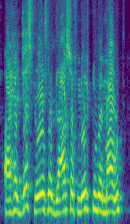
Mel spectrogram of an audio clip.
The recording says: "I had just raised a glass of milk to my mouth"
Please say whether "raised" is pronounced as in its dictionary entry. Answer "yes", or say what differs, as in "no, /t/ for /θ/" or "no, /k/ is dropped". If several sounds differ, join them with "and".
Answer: yes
